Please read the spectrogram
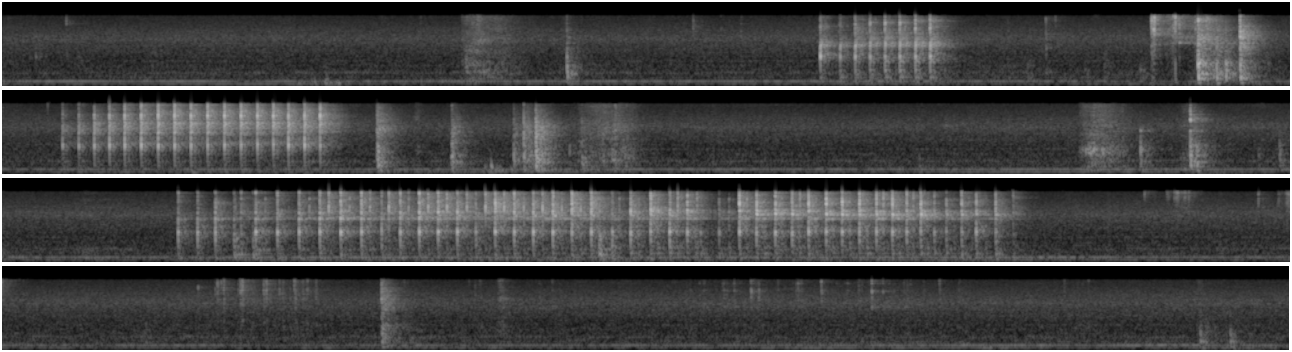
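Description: Ratchet wrench clicking in rapid bursts as bolts are turned on the engine's crankcase, the longest run lasting about four seconds, with a few single metal knocks between.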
